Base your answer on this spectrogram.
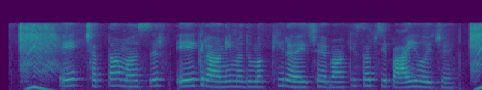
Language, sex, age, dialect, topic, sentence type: Maithili, female, 25-30, Angika, agriculture, statement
